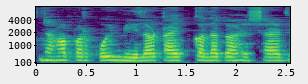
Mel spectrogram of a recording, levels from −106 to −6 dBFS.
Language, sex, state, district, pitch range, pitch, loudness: Hindi, female, Punjab, Kapurthala, 185-195 Hz, 190 Hz, -17 LUFS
